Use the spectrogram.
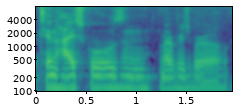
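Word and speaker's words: Murphysboro: try uh first off I might pronounce this wrong so tell me you're from Murphy's Boro is that right perfect I nailed it tell me about Murphy's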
